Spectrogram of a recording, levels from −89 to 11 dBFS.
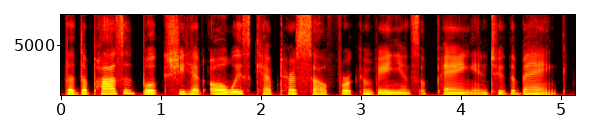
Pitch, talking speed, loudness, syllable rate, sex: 185 Hz, 175 wpm, -20 LUFS, 4.7 syllables/s, female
